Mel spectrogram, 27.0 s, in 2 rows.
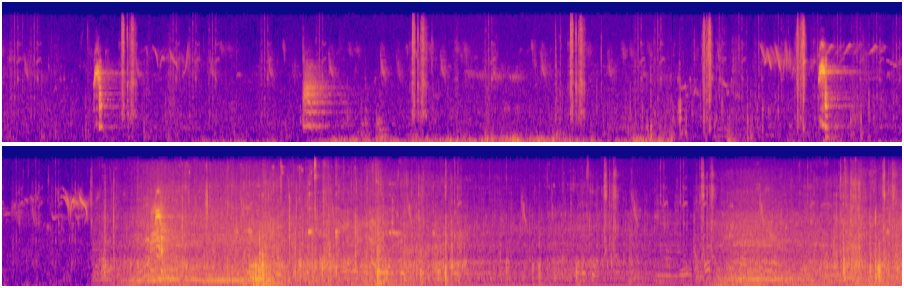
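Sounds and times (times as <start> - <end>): bird calls: 0.0 - 27.0
sharp clicks: 1.8 - 4.2, 6.1 - 6.5, 8.3 - 14.9, 22.3 - 24.4.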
